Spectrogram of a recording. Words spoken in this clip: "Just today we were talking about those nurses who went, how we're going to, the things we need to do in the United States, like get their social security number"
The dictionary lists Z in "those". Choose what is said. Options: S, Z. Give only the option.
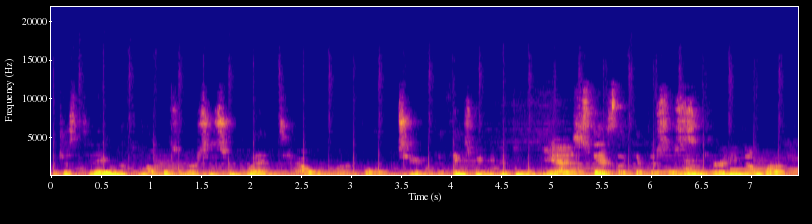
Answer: Z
